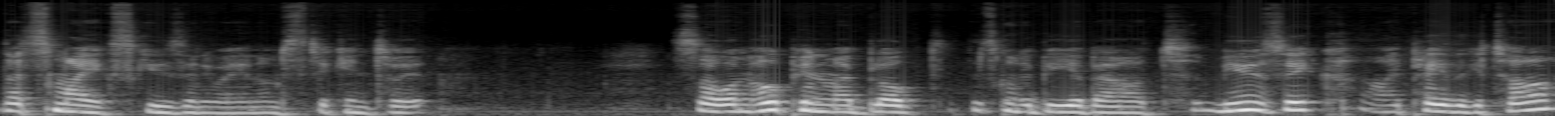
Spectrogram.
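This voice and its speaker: A woman's dark, mellow, somewhat breathy voice with ordinary pitch variation and big swings in loudness. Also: medium pitch for a woman, moderate pace. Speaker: vlogger and musician. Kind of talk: casual personal vlog. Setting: at home. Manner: halting, many fillers.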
